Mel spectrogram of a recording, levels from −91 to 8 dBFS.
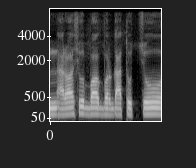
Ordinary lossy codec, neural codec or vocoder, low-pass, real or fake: none; codec, 16 kHz in and 24 kHz out, 1 kbps, XY-Tokenizer; 7.2 kHz; fake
